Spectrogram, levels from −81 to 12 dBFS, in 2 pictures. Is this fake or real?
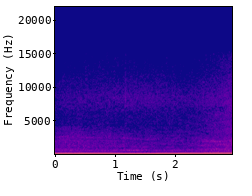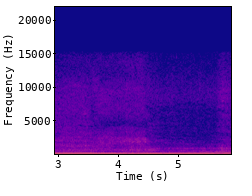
fake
